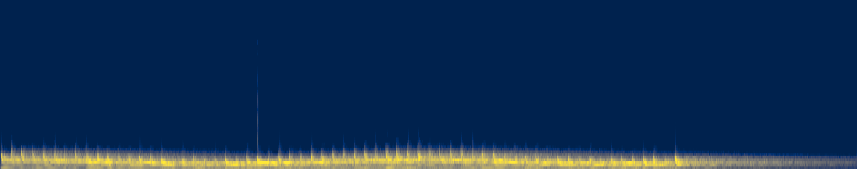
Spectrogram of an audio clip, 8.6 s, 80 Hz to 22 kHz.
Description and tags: speed hi
Bass. (emphasis on the period)
This is the Higher octave one.
-Tempo: 140 bpm
-Progression: F#(2x) A E
-Awesome?: I think so.
bass, fast, rave, speedy, trance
